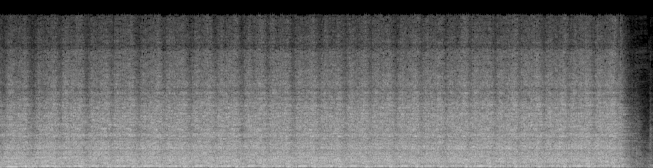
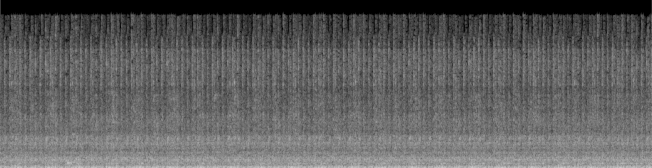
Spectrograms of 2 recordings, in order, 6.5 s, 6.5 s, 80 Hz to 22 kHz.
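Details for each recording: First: 1977 Sears 16/6 tractor with an Onan engine, after carb rehab, new plug wires, solenoid and used points: the starter churns slowly, about four strokes a second for six seconds, with no firing. Cranks without starting; spark untested. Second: 1977 Sears 16/6 tractor with an Onan twin after a rehab (carb work, new plug wires, starter solenoid, used points, original GT18 coil and points, old fuel left in): steady, even low rumble with no misses or knocks, running well.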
